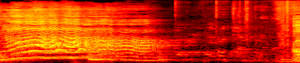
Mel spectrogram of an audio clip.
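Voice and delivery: high, forced ha ha that fades out; hollow put-on audience laugh; fake laugh. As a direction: pretend to find it funny through clenched resentment. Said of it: "sitting in the audience".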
